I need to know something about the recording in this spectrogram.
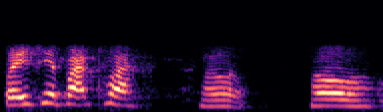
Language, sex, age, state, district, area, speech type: Marathi, female, 30-45, Maharashtra, Nanded, rural, conversation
